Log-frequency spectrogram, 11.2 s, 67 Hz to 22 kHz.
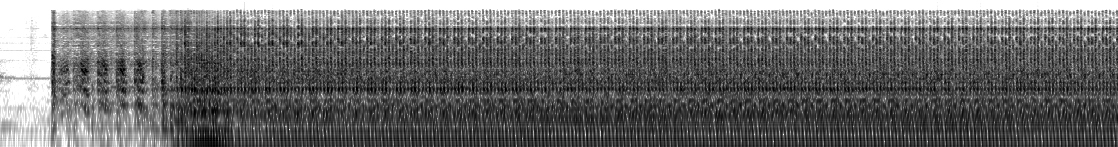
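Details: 2012 Nissan Qashqai 1.5 dCi diesel that suddenly began knocking one morning: a hard, even knock three or four times a second at idle, heard equally across all injectors; the cause was jumped camshaft timing.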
